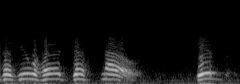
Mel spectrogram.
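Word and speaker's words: DYB: It is, as you heard just now, dib, dib, dib. It is spelled D-Y-B.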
